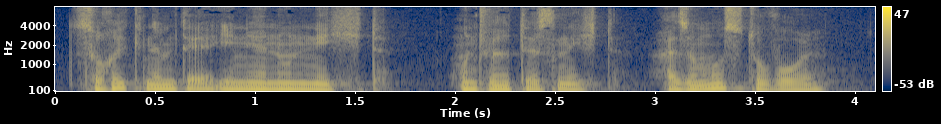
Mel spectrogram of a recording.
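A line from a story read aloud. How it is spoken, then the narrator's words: Very calm. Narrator (German): sprach Amata endlich ganz ruhig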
